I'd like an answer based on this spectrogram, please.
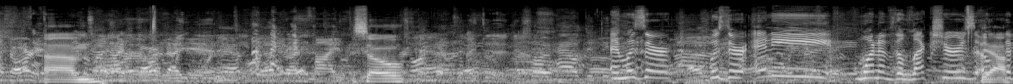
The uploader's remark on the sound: Went into the crowd at the San Diego Pain Summit on the last day to get the attendee's views on the Pain Summit this year.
